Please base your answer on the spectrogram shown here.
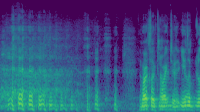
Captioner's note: audience laughs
